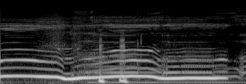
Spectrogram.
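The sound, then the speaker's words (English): A loud coyote-like howl holds one long wavering note, dipping and rising in pitch, with two brief sharp yelps breaking in partway through before it cuts off. “All the fucking coyotes in the world love this song.”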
